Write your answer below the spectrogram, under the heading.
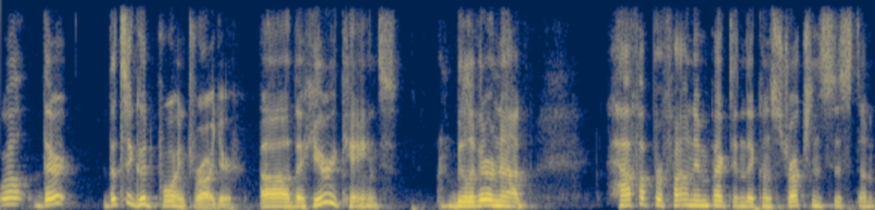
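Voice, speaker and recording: A man with a Spanish accent at a fairly slow pace, showing ordinary pitch variation. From Dominican Republic. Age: young. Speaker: architect. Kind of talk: podcast interview.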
